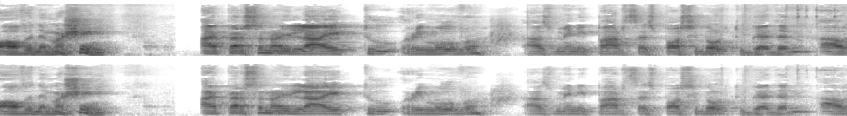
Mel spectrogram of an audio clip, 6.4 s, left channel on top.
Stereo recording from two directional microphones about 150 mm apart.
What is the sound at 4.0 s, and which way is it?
Speech, 30° right (ahead or behind).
